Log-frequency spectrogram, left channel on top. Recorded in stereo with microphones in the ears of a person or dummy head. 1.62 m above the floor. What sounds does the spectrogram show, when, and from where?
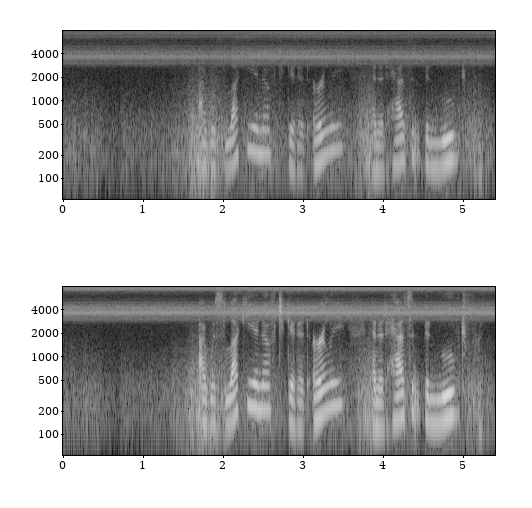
0.0 s an insect: 15° right (ahead or behind)
1.7 s a woman speaking: 60° right (ahead or behind)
